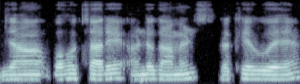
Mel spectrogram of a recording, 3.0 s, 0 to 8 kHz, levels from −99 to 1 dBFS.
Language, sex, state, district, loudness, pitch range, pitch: Hindi, male, Bihar, Saran, -16 LUFS, 115-125 Hz, 115 Hz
